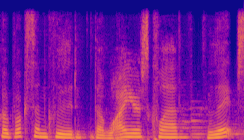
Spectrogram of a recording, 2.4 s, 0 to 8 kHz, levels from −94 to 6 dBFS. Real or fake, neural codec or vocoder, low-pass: fake; codec, 16 kHz, 0.5 kbps, X-Codec, HuBERT features, trained on balanced general audio; 7.2 kHz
